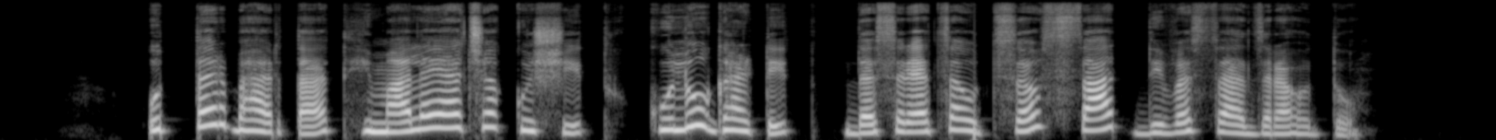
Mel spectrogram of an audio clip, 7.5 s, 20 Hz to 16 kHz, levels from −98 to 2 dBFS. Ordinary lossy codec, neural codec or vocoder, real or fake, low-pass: none; none; real; 14.4 kHz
